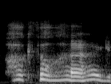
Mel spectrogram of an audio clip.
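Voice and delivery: high, drawn-out mock scream; slow, high-pitched retold commentator scream; Don Callis screaming. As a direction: imitate a screaming commentator, stretching the words. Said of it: "Don Callis screaming".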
